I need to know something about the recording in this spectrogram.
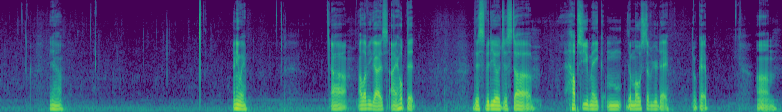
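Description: A young man speaks calmly and close into a handheld microphone, with pauses.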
